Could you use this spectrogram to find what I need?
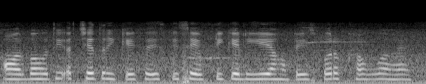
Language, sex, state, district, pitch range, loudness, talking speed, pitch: Hindi, female, Punjab, Pathankot, 240-250 Hz, -16 LUFS, 240 wpm, 245 Hz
